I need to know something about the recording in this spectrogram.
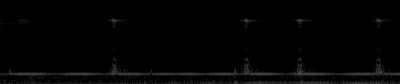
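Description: Soft magical pops sound as puffs of smoke burst.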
